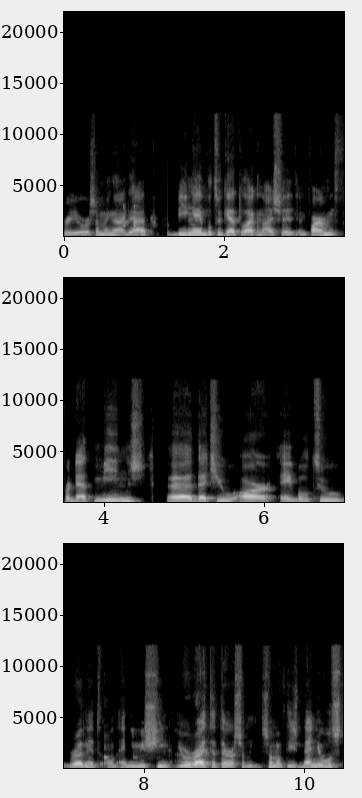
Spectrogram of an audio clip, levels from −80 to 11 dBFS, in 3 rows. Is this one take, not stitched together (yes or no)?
no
